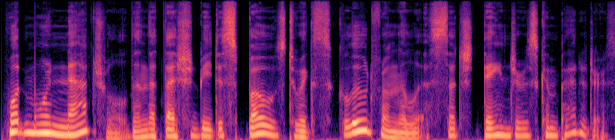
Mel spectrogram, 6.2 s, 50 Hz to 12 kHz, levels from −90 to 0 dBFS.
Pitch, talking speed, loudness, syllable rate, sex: 135 Hz, 165 wpm, -19 LUFS, 4.6 syllables/s, male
